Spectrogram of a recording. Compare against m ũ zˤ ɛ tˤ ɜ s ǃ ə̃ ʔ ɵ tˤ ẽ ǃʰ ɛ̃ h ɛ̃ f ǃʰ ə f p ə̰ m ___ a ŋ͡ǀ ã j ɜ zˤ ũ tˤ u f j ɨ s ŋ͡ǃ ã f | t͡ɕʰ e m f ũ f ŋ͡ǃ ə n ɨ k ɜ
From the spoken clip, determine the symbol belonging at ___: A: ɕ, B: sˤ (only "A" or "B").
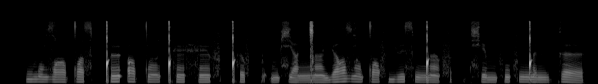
A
